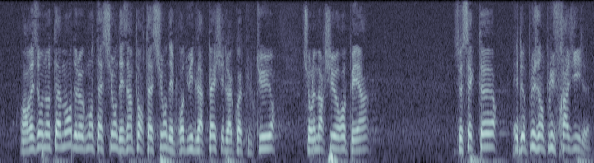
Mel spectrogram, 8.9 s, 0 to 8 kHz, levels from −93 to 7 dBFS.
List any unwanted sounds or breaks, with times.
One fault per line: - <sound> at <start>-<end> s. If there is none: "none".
none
